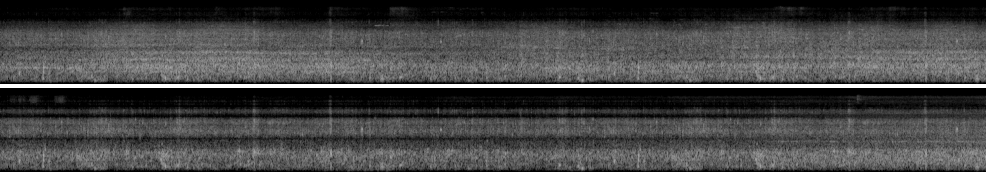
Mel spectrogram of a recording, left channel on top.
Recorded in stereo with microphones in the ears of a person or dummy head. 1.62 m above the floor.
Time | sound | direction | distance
0.0 | running water | 10° right (ahead or behind) | ?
